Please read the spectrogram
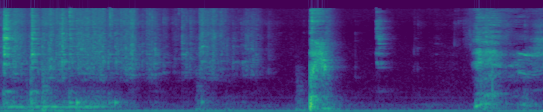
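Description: A hand rummages through paper entry slips inside a large ceramic mug: a rustling with light clinks against the mug in the first second, then one sharper, louder sound a little past halfway.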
